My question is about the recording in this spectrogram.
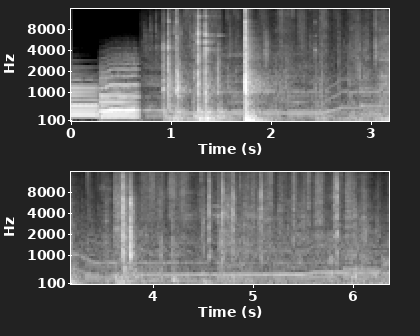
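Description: Background music: loud stacked notes that drop off suddenly under a second in, leaving quieter held tones. Scattered sharp clicks and knocks run under it, the loudest about two seconds in.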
